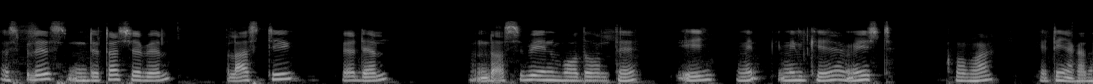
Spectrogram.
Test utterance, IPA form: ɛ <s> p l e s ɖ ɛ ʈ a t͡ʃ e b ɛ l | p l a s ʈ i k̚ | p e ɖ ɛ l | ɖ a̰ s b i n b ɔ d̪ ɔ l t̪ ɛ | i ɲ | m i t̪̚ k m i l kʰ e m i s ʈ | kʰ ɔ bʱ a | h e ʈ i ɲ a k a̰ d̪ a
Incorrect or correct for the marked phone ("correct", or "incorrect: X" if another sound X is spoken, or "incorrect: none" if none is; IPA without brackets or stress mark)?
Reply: correct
